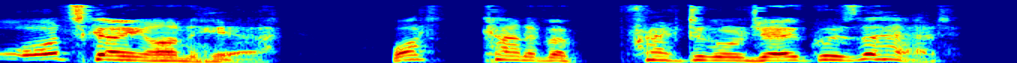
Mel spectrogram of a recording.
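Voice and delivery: loud, high-pitched, spluttering outburst. A narrator reads a general reacting to an unseen voice; spluttering. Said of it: "spluttered out".

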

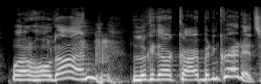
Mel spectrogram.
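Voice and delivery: very high, rough, guessed put-on Swedish accent. Joking about countries wanting credit for climate action, the speaker voices Sweden in a Swedish accent. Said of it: "or whatever a Swedish accent sounds like".

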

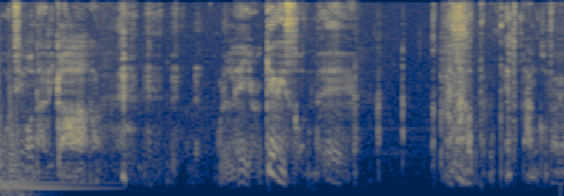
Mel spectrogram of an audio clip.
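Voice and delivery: soft, whispered, put-on impression voice.

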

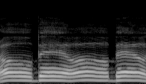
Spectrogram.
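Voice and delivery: slow, drawn-out wailing cry. Retelling a bible story where worshippers call on baal: imitating people crying out. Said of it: "they're crying out".

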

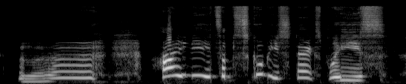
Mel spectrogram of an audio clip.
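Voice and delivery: strange squeaky voice, very high, very slow and drawn-out. A customer ordering at Olive Garden in a skit, in a weird-sounding voice. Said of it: "your voice sounds really weird".

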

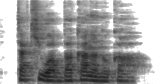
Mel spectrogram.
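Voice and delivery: final ka dropped low with falling pitch. Explaining Japanese sentence endings, pitch falls on final ka. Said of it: "quand on a un cas et que l'on baisse bien l'intonation en fin de phrase".

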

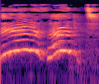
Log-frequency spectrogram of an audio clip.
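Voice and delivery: astonished, surprised cry, high and loud. Narrator reading the children's line in a story, a surprised exclamation. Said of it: "Exclaimed the children in surprise".

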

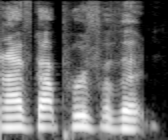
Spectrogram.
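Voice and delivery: ordinary delivery

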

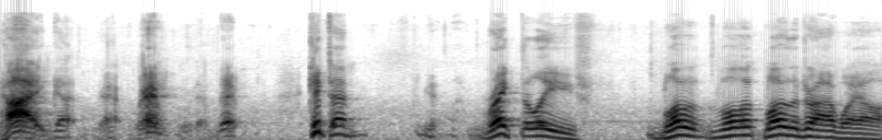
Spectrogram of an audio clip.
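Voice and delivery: loud barking yell, acted. Imitating a dad waking houseguests at six thirty: imitating Big Irv yelling. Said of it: "It was like he was always yelling".

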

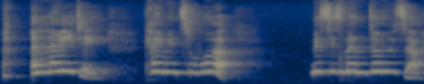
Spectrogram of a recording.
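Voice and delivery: very high, slow, out-of-breath puffing. Mum, having run in, tells the narrator who came into work; puffing, out of breath. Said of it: "Mum puffed".

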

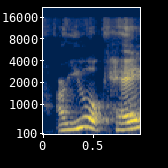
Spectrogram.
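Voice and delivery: concerned, worried tone, acted out. Retelling how a guy following in the store asked: imitating a concerned tone. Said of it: "he was concerned for my life".

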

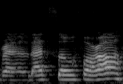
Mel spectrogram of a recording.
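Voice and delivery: ordinary delivery

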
